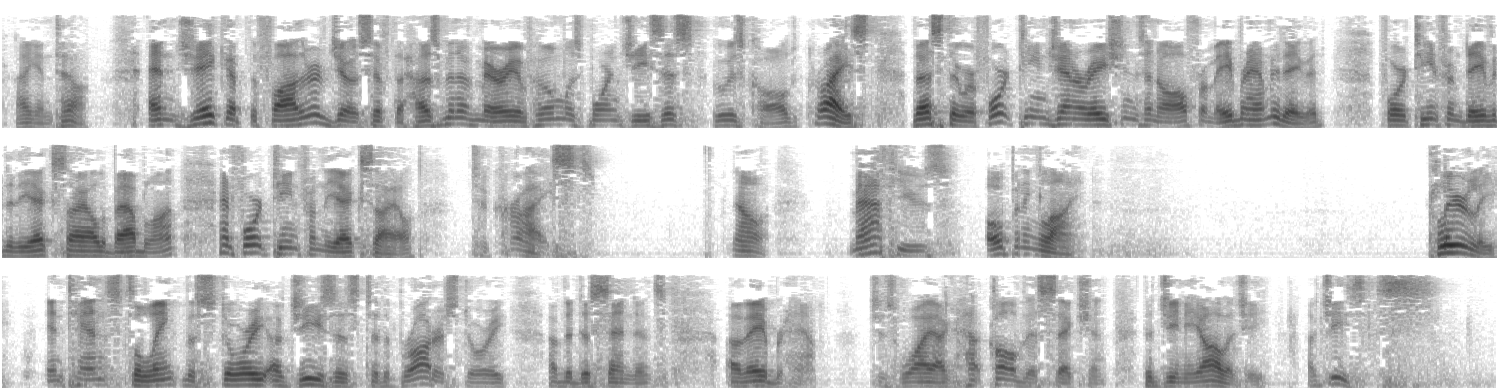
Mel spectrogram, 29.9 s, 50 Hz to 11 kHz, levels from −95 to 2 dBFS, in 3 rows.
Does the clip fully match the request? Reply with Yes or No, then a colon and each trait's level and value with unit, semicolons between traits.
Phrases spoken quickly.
No: average, 160 wpm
